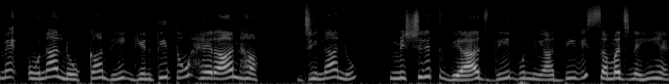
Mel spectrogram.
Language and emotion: Punjabi, surprised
